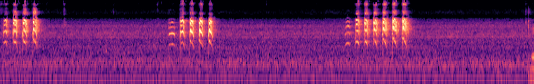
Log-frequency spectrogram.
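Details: Baby rose-ringed parakeet, kept as a pet, calling indoors: three bursts of rapid, harsh, rising squawks, each about a second long, spaced roughly three seconds apart over a steady low hum.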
